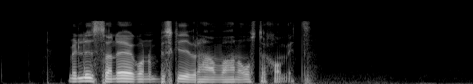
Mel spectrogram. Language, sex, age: Swedish, male, 25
